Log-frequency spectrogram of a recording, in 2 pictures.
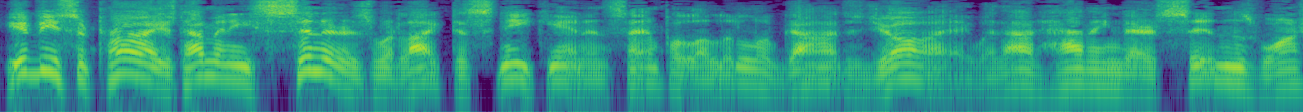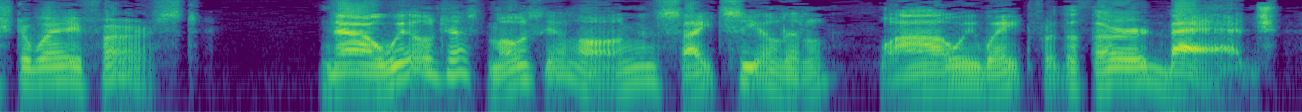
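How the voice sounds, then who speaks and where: A man voicing a folksy, pushy, glad-handing senator who preaches, loud and emphatic, for an audiobook. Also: medium pitch, very animated, normal speed, vocal fry, slightly rough, no echo, voice pushed up, heavily acted. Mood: brisk, folksy. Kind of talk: audiobook character acting.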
